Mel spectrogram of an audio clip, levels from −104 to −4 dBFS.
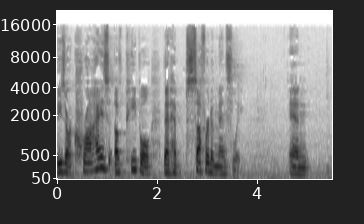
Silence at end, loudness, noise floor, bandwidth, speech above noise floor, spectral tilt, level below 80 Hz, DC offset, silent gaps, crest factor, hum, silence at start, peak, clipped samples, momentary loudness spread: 0 s; -24 LUFS; -47 dBFS; 15.5 kHz; 24 dB; -5 dB/octave; -50 dBFS; under 0.1%; none; 20 dB; none; 0 s; -4 dBFS; under 0.1%; 12 LU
